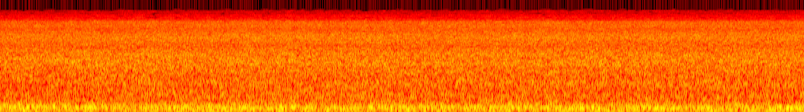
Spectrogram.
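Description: Waterfall pouring from a rock cleft into a plunge pool: a steady, even rush of water.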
